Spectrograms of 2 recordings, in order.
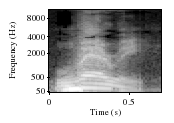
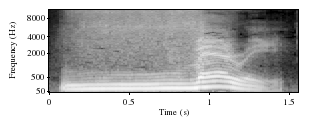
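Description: First: "very" said as "wery" with rounded lips; wrong W pronunciation. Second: "very" opening on a long buzzing v; exaggerated, drawn-out v in "very"; correct V pronunciation. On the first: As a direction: swap the v of "very" for a w. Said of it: "而不要念成". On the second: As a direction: bite the lip and hold the v of "very". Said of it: "要念成". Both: Shown as a demonstration.

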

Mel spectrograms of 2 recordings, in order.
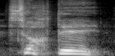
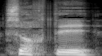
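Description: First: Bien plus haut et plus fort, hurlé; cri furieux. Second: Un peu plus haut, ordre ferme; ordre sec. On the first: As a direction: hurler l'ordre à pleine voix. (le comte, hors de lui, hurle à sa femme de sortir) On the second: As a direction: ordonner de sortir, déjà en colère. (le comte chasse la comtesse, encore contenu) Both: Acted. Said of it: "s'écria le comte".

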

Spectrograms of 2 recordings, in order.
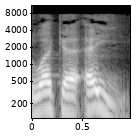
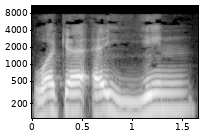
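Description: First: وكأي stopped on a doubled ya, no nun; stopping with ya. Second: وكأي stopped with a clear final nun, drawn out very slowly; slow pausal وكأي ending in nun; stopping with nun. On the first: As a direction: end وكأي on a stressed doubled ya. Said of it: "في اللغة خارج المصحف تقول". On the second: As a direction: stop on وكأي and sound the nun. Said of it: "فإذا نقف عليها". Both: Shown as a demonstration.

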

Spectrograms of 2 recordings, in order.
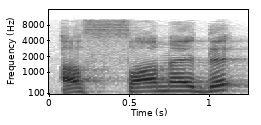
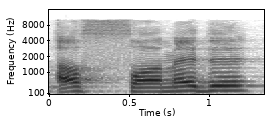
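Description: First: الصمد drawn out with a glottal catch on د; wrong qalqala, slow. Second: الصمد ending in an open bouncing د; correct qalqala. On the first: Teacher demonstrating the faulty stop on الصمد. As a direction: stretch الصمد and choke off the د. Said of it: "أيضًا لا يصح". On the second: Teacher showing the proper qalqala on الصمد. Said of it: "لا بد أن نقول". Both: Shown as a demonstration.

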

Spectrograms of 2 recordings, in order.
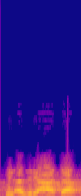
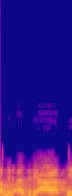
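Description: First: أذرعات ending in open "-ta"; fatha ending. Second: أذرعات ending in nunated kasra, "-tin"; tanween ending. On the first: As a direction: slowly say أذرعات as "adhri'aata". (أذرعات بالفتح بلا تنوين) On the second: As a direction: pronounce أذرعات as "adhri'aatin". (أذرعات بتنوين الكسر) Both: Shown as a demonstration. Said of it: "هذه ثلاثة أوجه".

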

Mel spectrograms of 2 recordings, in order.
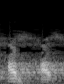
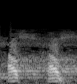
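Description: First: حصحص with dark, backed vowels after ح; wrongly heavy ha. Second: Said in the usual way. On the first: Shown as a demonstration. Teacher warning against an error, heavy ح in حصحص. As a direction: thicken both ح in حصحص. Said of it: "إذا جاور مرقق مفخما". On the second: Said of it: "قل".

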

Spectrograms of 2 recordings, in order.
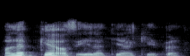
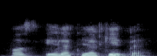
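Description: First: Said in the usual way. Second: Slow echo of "Az élet jelképe?", lingering on "jelképe"; questioning echo. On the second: Acted. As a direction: turn her words "Az élet jelképe?" back into a gently doubting question. Ethan repeats her words as question. (kételkedő visszakérdezés: „Az élet jelképe?”)

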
